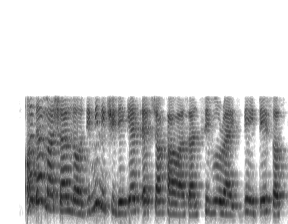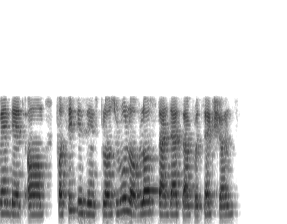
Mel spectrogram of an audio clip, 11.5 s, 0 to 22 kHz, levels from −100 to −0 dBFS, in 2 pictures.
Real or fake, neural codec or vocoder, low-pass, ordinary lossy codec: real; none; 3.6 kHz; none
